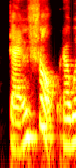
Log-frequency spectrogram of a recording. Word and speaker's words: 感受: sh 발음이기 때문에 발음하셔서 感受라고 해주시면 돼요. 우리 感 뒷부분에 있는 受 h 발음 약간 이제 턱을 라고 발음하시면서 感受라고 해주시면 조금 더 편하게 발음하실 수가 있고요.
